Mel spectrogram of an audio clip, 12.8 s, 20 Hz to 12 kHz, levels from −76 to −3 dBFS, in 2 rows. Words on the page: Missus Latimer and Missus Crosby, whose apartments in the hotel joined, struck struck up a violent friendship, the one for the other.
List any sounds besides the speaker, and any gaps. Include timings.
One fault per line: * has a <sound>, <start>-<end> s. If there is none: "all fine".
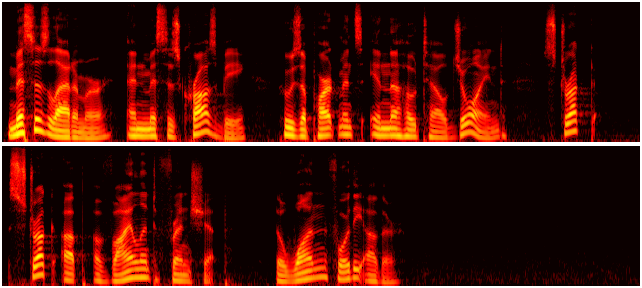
all fine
